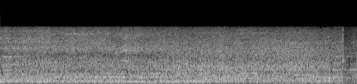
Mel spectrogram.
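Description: Loud, continuous rumbling roar of a passing train in San Francisco, broad and heavy throughout, easing slightly at the very end.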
